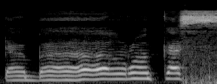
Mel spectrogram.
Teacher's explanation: Bunyikan safir pada sin yang mati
